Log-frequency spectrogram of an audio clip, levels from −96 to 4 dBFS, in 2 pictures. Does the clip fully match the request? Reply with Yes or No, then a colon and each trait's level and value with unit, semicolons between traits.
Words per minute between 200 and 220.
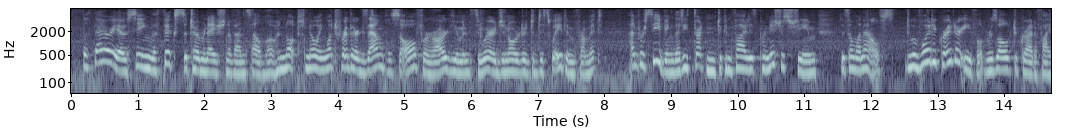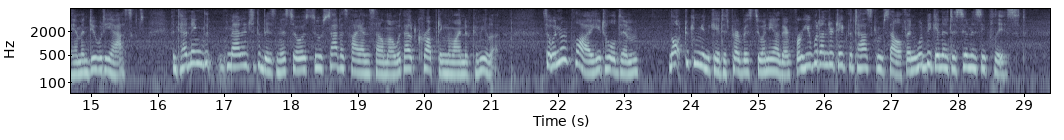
Yes: fast, 205 wpm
